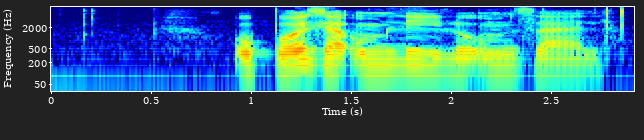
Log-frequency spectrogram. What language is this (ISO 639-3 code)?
zul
